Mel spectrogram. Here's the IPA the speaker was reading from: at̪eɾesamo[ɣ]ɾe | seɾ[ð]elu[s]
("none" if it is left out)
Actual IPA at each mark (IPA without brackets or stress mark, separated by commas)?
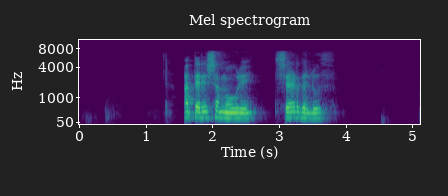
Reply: w, ð, θ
